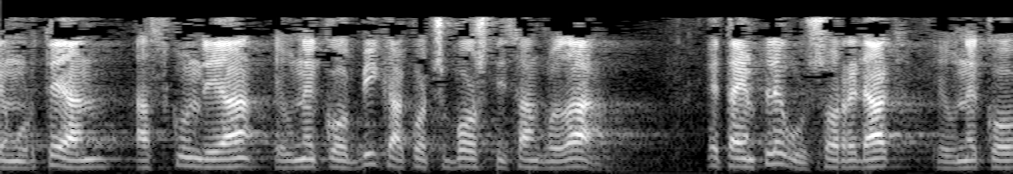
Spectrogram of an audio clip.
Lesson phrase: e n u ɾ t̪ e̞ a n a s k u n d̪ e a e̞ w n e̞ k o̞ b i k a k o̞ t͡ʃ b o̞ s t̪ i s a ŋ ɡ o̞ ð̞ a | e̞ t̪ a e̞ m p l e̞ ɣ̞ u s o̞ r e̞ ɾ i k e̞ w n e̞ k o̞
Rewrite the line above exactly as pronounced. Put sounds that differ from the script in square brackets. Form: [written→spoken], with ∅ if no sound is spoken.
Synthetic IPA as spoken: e n u ɾ t̪ e̞ a n a s k u n d̪ e a e̞ w n e̞ k o̞ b i k a k o̞ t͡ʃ b o̞ s t̪ i s a ŋ ɡ o̞ ð̞ a | e̞ t̪ a e̞ m p l e̞ ɣ̞ u s o̞ r e̞ ɾ [i→a] k e̞ w n e̞ k o̞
